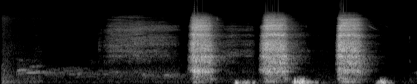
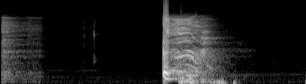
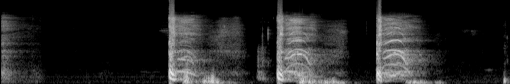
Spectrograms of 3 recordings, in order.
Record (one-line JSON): {"exhalation_length": "4.2 s", "exhalation_amplitude": 26028, "exhalation_signal_mean_std_ratio": 0.45, "cough_length": "3.1 s", "cough_amplitude": 26028, "cough_signal_mean_std_ratio": 0.32, "three_cough_length": "5.1 s", "three_cough_amplitude": 26028, "three_cough_signal_mean_std_ratio": 0.41, "survey_phase": "beta (2021-08-13 to 2022-03-07)", "age": "45-64", "gender": "Male", "wearing_mask": "No", "symptom_none": true, "smoker_status": "Ex-smoker", "respiratory_condition_asthma": false, "respiratory_condition_other": false, "recruitment_source": "REACT", "submission_delay": "4 days", "covid_test_result": "Negative", "covid_test_method": "RT-qPCR", "influenza_a_test_result": "Unknown/Void", "influenza_b_test_result": "Unknown/Void"}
